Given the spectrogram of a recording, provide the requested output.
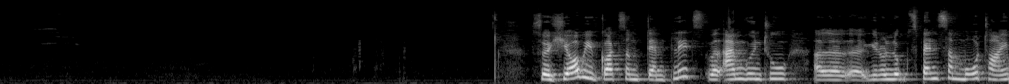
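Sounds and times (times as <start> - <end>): faint low hum: 0.0 - 10.0
faint short high chirp: 0.2 - 0.9.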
